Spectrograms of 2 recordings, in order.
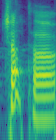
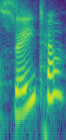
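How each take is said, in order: First: The name is said in a Spanish-style way. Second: The name is said the company's usual way. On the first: "I think it's in Spanish. They can even say it like chata" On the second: "That's how we pronounce it"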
